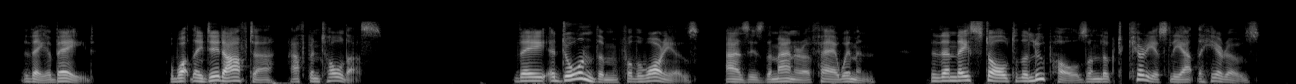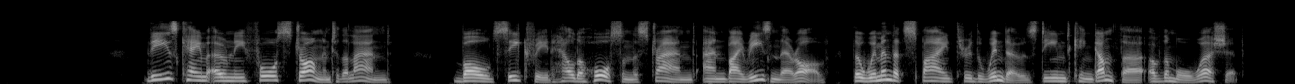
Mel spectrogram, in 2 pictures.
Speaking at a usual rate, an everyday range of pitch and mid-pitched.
No: average, 160 wpm; wide, 6.1 semitones; medium, 145 Hz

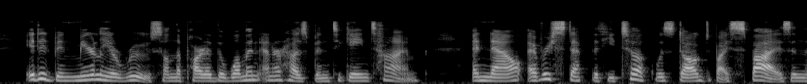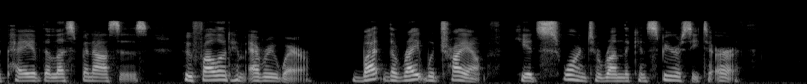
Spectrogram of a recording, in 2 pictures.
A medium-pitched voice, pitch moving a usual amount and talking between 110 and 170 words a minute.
No: medium, 175 Hz; average, 3.5 semitones; average, 195 wpm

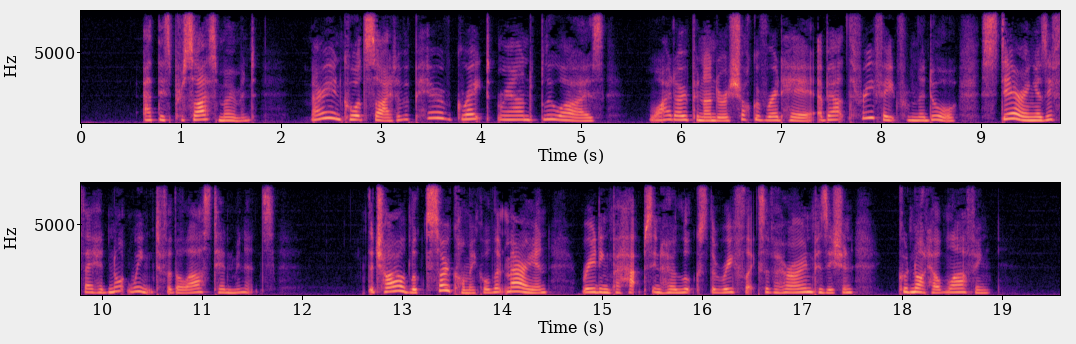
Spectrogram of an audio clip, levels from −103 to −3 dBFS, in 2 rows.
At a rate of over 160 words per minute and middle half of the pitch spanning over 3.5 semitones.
Yes: average, 195 wpm; average, 3.9 semitones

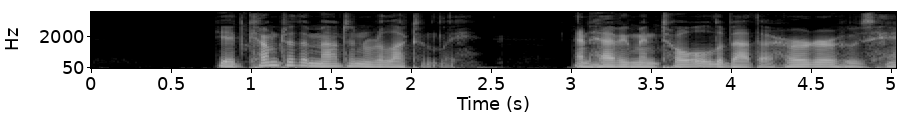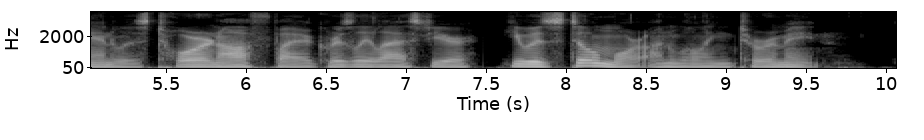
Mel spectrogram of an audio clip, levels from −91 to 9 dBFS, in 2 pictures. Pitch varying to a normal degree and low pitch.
Yes: average, 3.6 semitones; low, 100 Hz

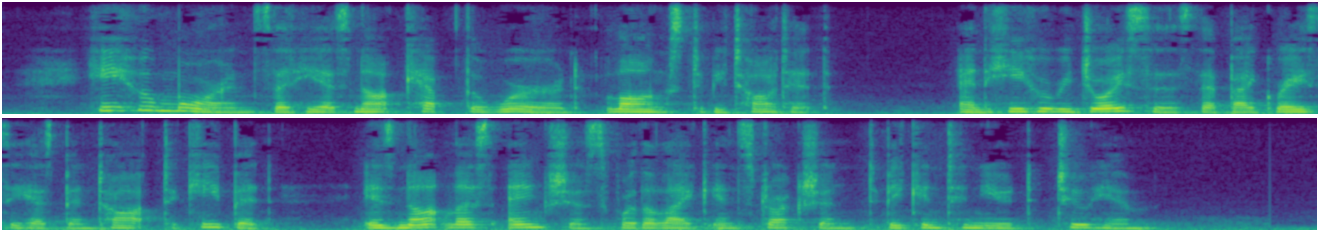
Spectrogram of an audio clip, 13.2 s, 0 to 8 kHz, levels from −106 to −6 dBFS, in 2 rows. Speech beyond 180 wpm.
Yes: average, 190 wpm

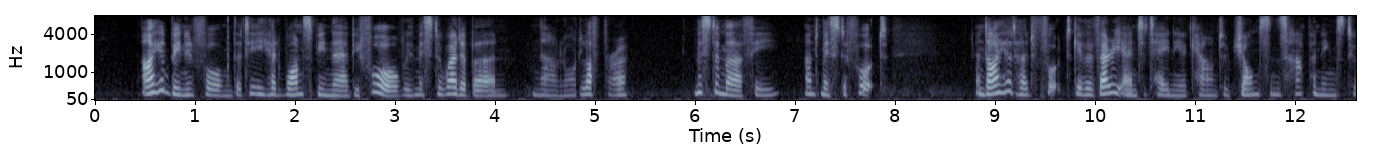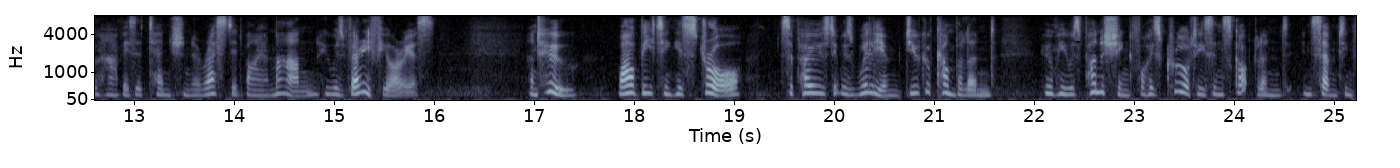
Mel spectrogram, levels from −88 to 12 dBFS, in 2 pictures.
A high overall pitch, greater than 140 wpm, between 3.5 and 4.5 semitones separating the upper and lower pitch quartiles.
Yes: high, 215 Hz; average, 170 wpm; average, 4.1 semitones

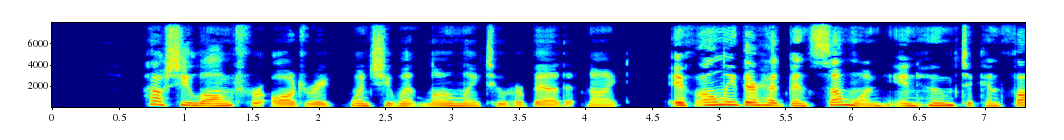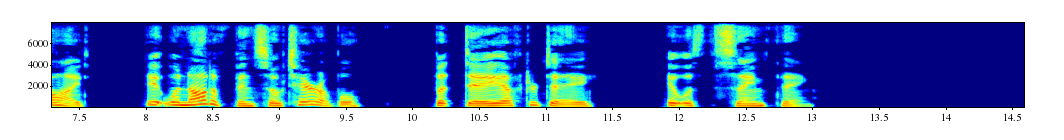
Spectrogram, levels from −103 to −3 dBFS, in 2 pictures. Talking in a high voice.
Yes: high, 195 Hz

